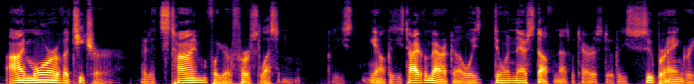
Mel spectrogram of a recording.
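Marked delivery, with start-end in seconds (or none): 0.1-4.5 slow, menacing, threatening villain-leader voice. Doing an impression of a movie villain: Mandarin impression. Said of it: "I'm gonna do the impression".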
